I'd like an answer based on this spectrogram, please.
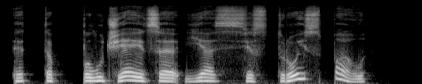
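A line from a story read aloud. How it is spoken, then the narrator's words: Dazed, drawn-out. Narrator (Russian): ошалело протянул Артур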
